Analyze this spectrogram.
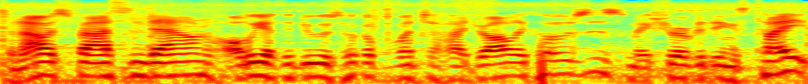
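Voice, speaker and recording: The speech moves at a very fast pace with ordinary pitch variation. Noticeable background noise runs underneath. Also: man. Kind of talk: casual vlog chat. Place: farm machine. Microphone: camera far.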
